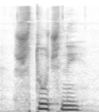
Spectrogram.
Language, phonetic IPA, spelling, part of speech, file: Ukrainian, [ˈʃtut͡ʃnei̯], штучний, adjective, Uk-штучний.ogg
- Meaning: 1. piece (attributive) (apportioned in pieces) 2. artificial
